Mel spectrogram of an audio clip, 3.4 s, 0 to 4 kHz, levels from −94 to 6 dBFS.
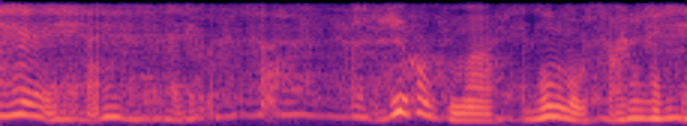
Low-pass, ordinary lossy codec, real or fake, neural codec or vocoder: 3.6 kHz; none; fake; autoencoder, 22.05 kHz, a latent of 192 numbers a frame, VITS, trained on one speaker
